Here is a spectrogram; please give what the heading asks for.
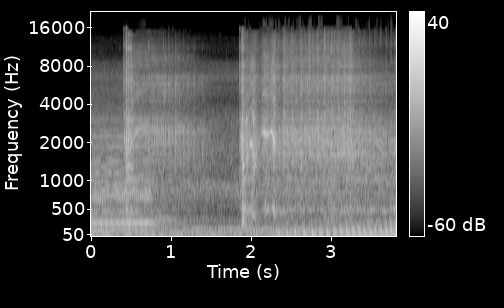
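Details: Chinese scooter from a scrap yard, with a low gel-cell battery: a brief crank, then the little engine catches and settles into a quick, even putter. It had no spark before, and now it starts and runs fine.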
